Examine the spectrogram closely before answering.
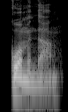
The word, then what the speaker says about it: Kuomintang: And if you were going to say what those letters stand for, how would you pronounce it? Kuomintang.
